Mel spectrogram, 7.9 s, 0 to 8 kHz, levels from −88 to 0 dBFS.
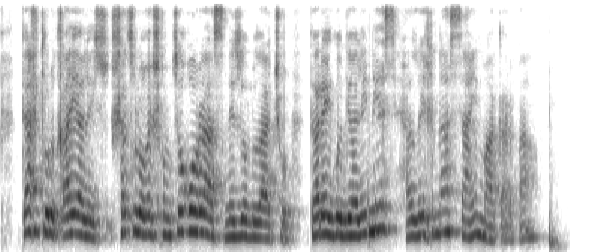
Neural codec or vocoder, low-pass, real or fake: codec, 16 kHz, 4 kbps, FunCodec, trained on Chinese and English, 50 frames a second; 7.2 kHz; fake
